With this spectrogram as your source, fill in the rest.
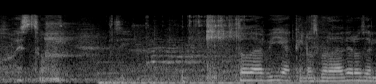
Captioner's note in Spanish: Susurra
